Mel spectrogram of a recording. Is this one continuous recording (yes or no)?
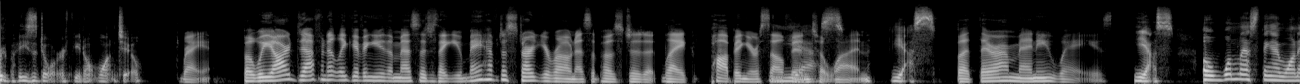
yes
